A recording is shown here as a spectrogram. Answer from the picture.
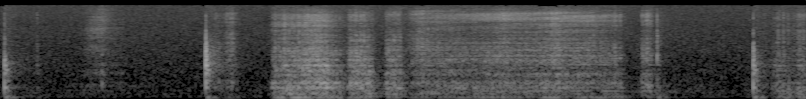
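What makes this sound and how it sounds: A hand draws short strokes with white chalk on a large flat chalkboard in a wooden frame. Sharp taps of the chalk meeting the board are followed by dry, raspy scratching that swells into a longer, louder stretch of rubbing strokes, with quiet pauses between.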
